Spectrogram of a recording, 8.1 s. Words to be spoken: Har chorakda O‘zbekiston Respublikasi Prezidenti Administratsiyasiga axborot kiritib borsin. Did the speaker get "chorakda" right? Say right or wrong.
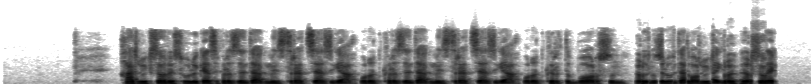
wrong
